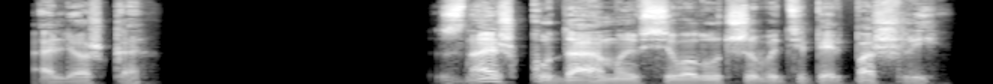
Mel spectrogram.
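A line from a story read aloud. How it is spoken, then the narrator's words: Timid, ingratiating. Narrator (Russian): выговорил он, наконец, робко и искательно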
